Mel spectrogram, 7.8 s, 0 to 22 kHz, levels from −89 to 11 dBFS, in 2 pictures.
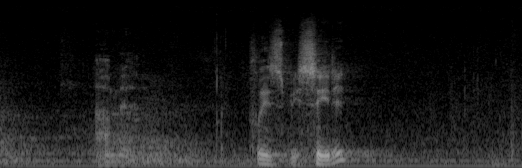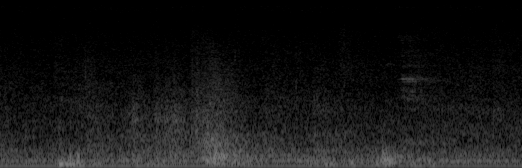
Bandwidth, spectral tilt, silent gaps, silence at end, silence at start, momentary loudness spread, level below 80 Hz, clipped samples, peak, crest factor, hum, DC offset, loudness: over 20 kHz; -4 dB/octave; none; 0 s; 0 s; 21 LU; -60 dBFS; under 0.1%; -18 dBFS; 24 dB; none; under 0.1%; -40 LUFS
